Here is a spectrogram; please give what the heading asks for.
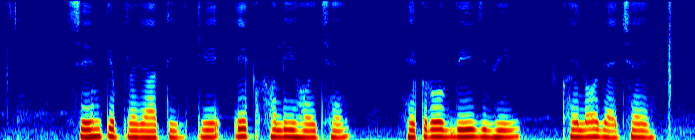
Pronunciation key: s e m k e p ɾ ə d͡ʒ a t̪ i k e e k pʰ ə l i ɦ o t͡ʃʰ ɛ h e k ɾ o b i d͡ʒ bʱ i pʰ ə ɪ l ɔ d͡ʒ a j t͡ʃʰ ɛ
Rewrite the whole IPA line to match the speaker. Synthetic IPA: s e m k e p ɾ ə d͡ʒ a t̪ i k e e k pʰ ə l i ɦ o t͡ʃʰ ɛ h e k ɾ o b i d͡ʒ bʱ i kʰ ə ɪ l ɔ d͡ʒ a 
